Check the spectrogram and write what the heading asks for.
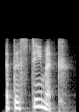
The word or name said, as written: epistemic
